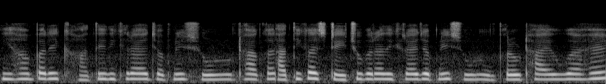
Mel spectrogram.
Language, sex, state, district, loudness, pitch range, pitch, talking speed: Hindi, female, Chhattisgarh, Kabirdham, -22 LUFS, 230-250 Hz, 245 Hz, 265 wpm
